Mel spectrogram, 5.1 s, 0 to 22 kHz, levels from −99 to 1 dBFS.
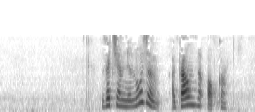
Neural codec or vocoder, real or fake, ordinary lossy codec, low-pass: codec, 24 kHz, 0.9 kbps, WavTokenizer, small release; fake; MP3, 24 kbps; 7.2 kHz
